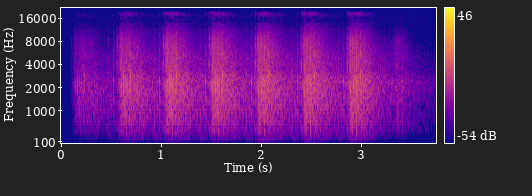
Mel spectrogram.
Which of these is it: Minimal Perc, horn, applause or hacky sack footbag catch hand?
applause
